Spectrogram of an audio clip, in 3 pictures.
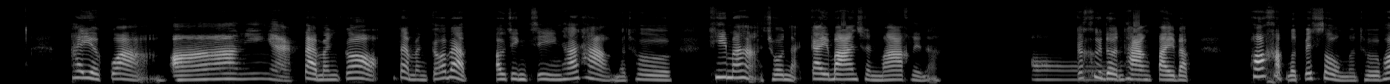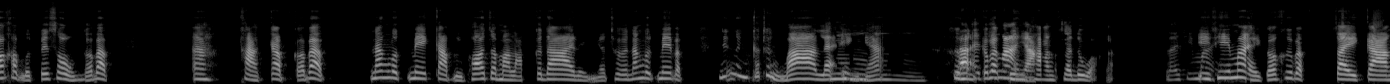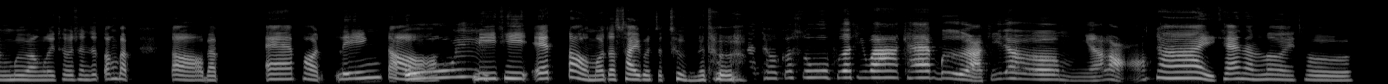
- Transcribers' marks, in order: tapping; other background noise; laughing while speaking: "เธอ"
- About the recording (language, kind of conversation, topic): Thai, unstructured, ความล้มเหลวครั้งใหญ่สอนอะไรคุณบ้าง?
